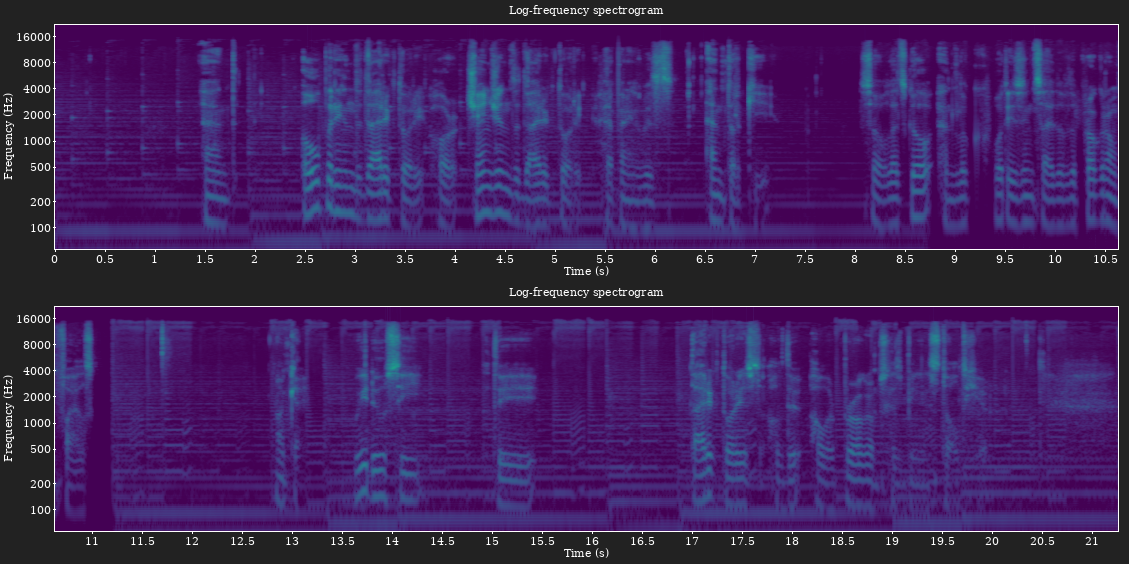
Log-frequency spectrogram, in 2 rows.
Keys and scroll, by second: 1.0 Up, 4.9 Down, 11.6 Return, 13.5 Down, 15.2 Down, 17.9 Up, 18.7 Left, 20.3 Return.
